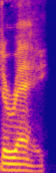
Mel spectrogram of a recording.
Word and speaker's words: Dare: I would get calls from creditors because this kid that I grew up with, Jutt, his name's Jutt, J-U-T-T. And his last name is Dare, D-A-R-E, but he pronounced it Duray.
